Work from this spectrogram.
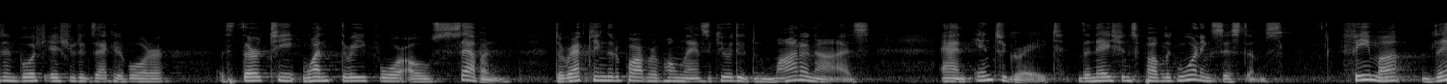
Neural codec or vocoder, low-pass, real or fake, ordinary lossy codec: none; 7.2 kHz; real; AAC, 48 kbps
